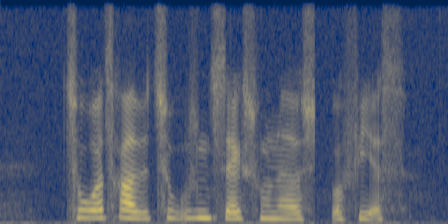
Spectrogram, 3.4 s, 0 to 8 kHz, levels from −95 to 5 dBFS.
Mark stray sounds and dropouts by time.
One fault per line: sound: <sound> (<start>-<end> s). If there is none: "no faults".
sound: dropout (2.4-2.5 s)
